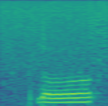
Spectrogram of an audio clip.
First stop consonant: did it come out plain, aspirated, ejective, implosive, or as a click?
implosive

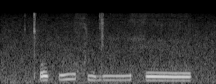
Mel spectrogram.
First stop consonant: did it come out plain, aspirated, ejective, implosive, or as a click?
ejective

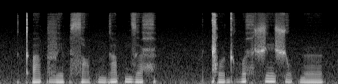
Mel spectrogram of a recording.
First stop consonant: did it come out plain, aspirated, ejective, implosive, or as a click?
ejective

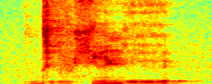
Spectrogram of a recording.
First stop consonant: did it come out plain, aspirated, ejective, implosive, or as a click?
plain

